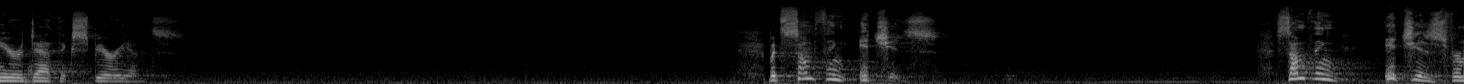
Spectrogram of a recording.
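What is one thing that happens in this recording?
A middle-aged man speaks slowly and calmly into a microphone, with long pauses, in a reverberant hall.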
